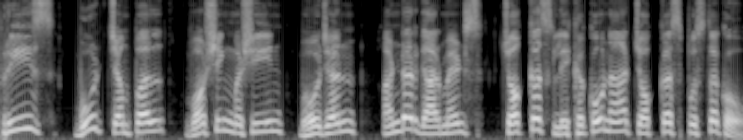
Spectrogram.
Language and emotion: Gujarati, neutral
